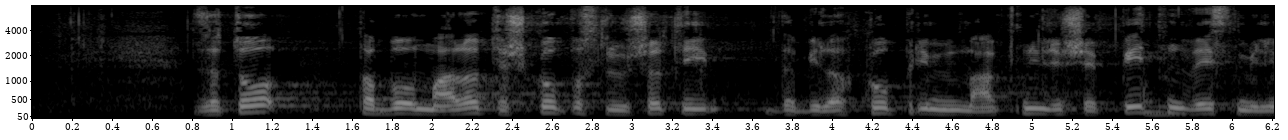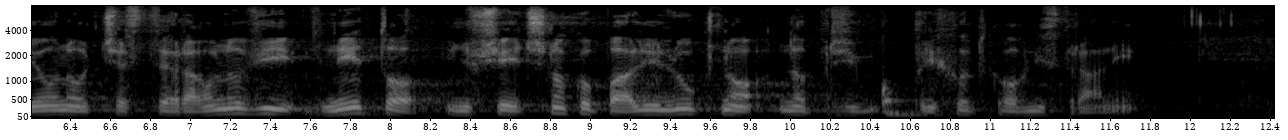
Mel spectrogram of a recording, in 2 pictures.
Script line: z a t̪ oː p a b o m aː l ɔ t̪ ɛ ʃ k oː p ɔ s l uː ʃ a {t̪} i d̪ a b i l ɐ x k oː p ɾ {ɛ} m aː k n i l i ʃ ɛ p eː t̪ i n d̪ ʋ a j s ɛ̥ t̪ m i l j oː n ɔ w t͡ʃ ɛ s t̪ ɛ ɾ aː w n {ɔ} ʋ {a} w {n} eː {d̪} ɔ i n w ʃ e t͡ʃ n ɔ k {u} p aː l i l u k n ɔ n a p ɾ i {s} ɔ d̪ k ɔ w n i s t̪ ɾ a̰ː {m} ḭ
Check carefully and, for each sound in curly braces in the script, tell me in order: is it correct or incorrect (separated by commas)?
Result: correct, incorrect, correct, incorrect, correct, incorrect, incorrect, incorrect, incorrect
